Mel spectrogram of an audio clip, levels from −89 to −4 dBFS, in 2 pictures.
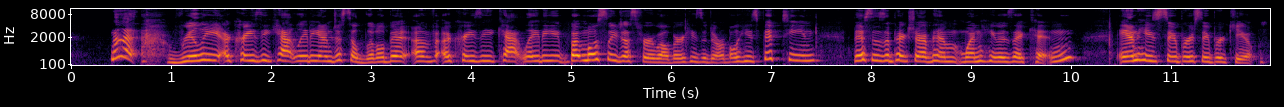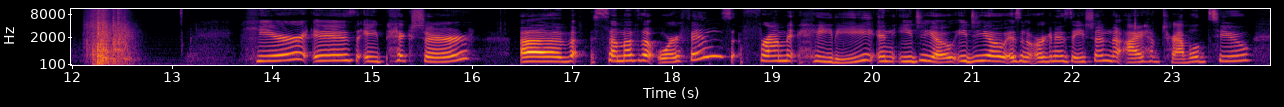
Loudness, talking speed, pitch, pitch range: -27 LUFS, 160 wpm, 285 Hz, 260-315 Hz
